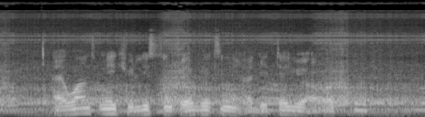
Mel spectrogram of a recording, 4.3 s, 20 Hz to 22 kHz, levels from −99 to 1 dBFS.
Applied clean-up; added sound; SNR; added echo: none; Engine; 4 dB; none.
